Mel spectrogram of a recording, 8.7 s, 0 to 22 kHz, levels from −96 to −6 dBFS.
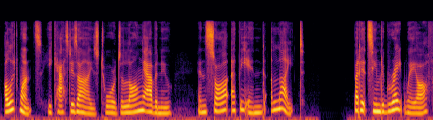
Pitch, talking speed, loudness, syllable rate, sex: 190 Hz, 175 wpm, -20 LUFS, 4.3 syllables/s, female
